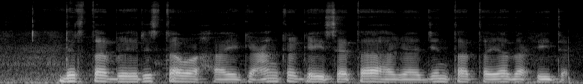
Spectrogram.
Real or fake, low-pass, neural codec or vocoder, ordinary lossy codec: fake; none; vocoder, 44.1 kHz, 128 mel bands every 256 samples, BigVGAN v2; none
